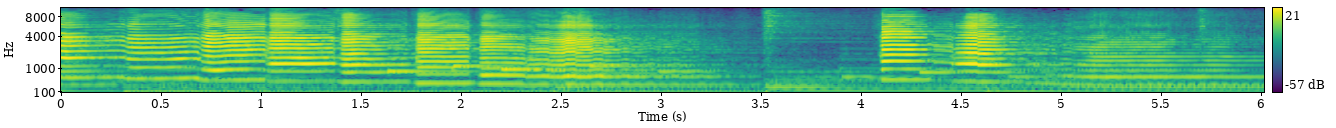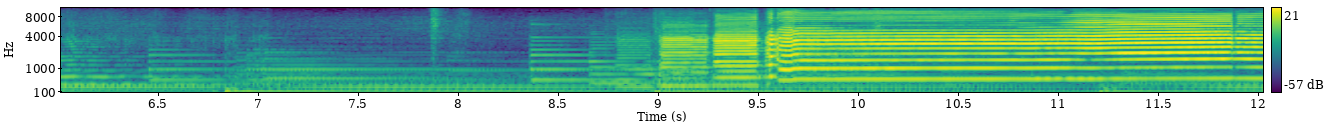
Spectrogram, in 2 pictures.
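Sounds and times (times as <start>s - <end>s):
tenor saxophone melody: 0.0s - 7.6s, 8.7s - 12.0s
backing track of bass and chords: 0.0s - 12.0s.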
